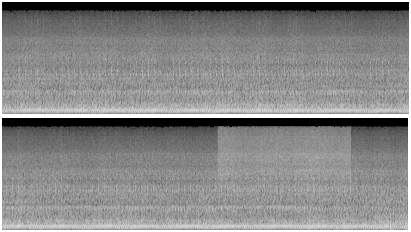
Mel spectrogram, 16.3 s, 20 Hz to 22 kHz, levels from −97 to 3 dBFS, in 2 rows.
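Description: From 12.46 to 15.12 s, pre-emphasis is left on. The treble boost applied for transmission was never undone by the matching de-emphasis cut. The tilt rises steadily with frequency, which fits a 75-microsecond FM curve. At 10 kHz the audio sits about 13 dB higher relative to 1 kHz than it should. For this stretch the sound turns thin, bright and sibilant. At 15.12 s the balance returns to its earlier state.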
